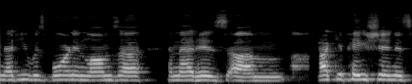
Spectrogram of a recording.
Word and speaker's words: Łomża: They came from a town in northeastern Poland called Lumja, although in Polish they pronounce it Łomża.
